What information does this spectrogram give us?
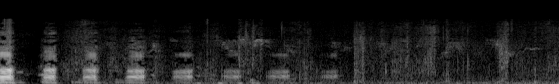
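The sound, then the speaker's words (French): A man growls like a tiger, voicing a few rough, snarling bursts before trailing off into quieter, breathy rumbling. “Parce que maintenant ils sont dans une situation désespérée, les Naxalites, parce que le tigre s'est réveillé et il va les chercher. C'est moi le tigre.”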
